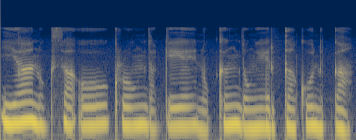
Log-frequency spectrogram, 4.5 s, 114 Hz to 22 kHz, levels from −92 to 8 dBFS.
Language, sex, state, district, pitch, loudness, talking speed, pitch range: Garo, female, Meghalaya, South Garo Hills, 200 Hz, -16 LUFS, 110 wpm, 190-210 Hz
